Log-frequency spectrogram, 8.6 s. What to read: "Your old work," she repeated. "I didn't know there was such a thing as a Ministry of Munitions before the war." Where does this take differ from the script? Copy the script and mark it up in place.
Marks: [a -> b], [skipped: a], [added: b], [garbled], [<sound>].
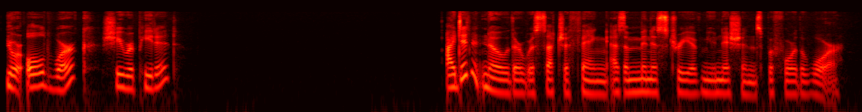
"Your old work," she repeated. "I didn't know there was such a thing as a Ministry of Munitions before the war."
